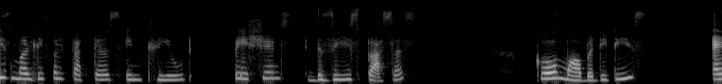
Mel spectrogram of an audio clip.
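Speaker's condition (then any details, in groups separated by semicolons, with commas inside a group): No condition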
